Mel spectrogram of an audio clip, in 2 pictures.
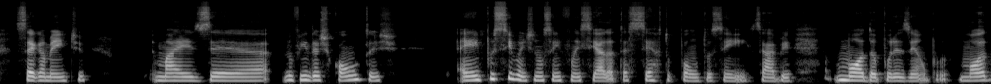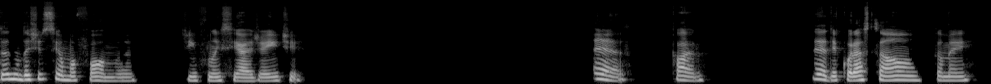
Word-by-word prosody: cegamente. 180 0 +1 0.7
Mas, 175 -2 +1
eh, 175 -1 +1
no 200 +2 0
fim 205 +1 +3
das 195 0 +2
contas, 195 - -1 0.6
é 185 - +2
impossível 245 +4 +3
a - - +1
gente 185 +2 -7
não 185 - +1
ser 190 -1 -3
influenciado 175 - -1
até 185 - -5
certo 190 0 -4
ponto 160 -3 -4
assim, 160 0 -5
sabe. 160 -1 -3 0.4
Moda, 185 -4 +6
por 170 - -3
exemplo, 165 +7 -3
moda 180 +6 +2
não 240 -1 +5
deixa 220 +2 +3
de - - -4
ser 240 - 0
uma 195 -3 +1
forma 170 -3 -2 0.5
de 185 - -6
influenciar 175 -2 -1
a 155 - -2
gente. 175 +5 -3 2.9
É, 225 -8 +2 0.5
claro. 200 -1 0 1.1
É, 235 -3 +4
decoração 195 +1 +3
também. 185 +1 -3
185 Hz, 115 wpm, -24 LUFS, 175-200 Hz, 2.9 s, Moda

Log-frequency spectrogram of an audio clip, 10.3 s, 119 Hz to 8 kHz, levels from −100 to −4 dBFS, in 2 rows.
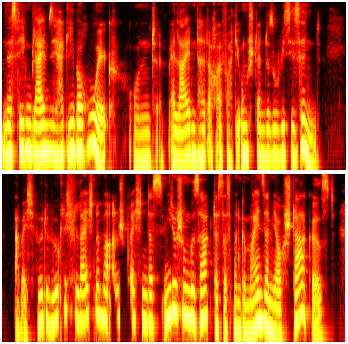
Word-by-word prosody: Und 175 - -3
deswegen 190 +2 +3
bleiben 185 0 +4
sie 180 -2 +1
halt 180 +2 0
lieber 195 +1 +5
ruhig 195 -7 +3 0.2
und 150 -1 -4
e - - -9 0.2
erleiden 160 +2 0
halt 165 0 -1
auch - - -5
einfach 170 -3 -5
die - - -5
Umstände 170 -2 0
so, 165 0 -3
wie 175 - +1
sie 175 0 -4
sind. 165 -7 +1 0.5
Aber 160 -2 -6
ich 145 +2 -10
würde 195 +1 -2
wirklich 220 +7 -3
vielleicht 210 +2 -3
noch 235 - -1
mal 215 -2 -1
ansprechen, 210 -2 -5
dass 190 0 +2
wie 210 +3 +3
du 260 +1 +4
schon 240 -4 +1
gesagt 215 0 +1
hast, 175 - -1
dass 155 - -5
man 160 -1 -1
gemeinsam 170 +4 +3
ja 145 -2 0
auch 140 - -7
stark 215 +5 +1
ist 130 0 -3
180 Hz, 235 wpm, -22 LUFS, 160-205 Hz, 0.5 s, lieber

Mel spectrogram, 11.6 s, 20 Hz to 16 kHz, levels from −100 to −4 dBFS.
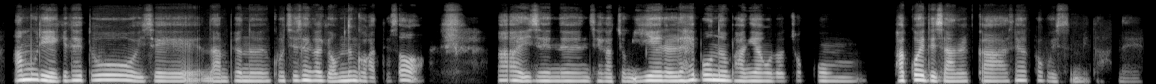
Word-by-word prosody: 아무리 215 -1 +6
얘기를 180 +3 +1
해도 210 -1 +2
이제 170 0 -4
남편은 175 +1 -4
고칠 185 +1 -6
생각이 190 -3 +1
없는 180 +4 +2
것 180 -2 -4
같아서 170 +5 -6 0.7
아 200 -1 -1
이제는 175 0 -2
제가 165 0 -7
좀 165 -1 -9
'이해를 185 0 +4
해 210 +4 +4
보는 215 -2 +6
방향으로 175 -2 -3
쪼끔 170 -2 -11 0.4
바꿔야 190 +4 +4
되지 180 -3 +1
않을까?' 170 +1 -5
생각하고 190 -2 -8
있습니다. 75 - -16
네. 145 -1 -28
175 Hz, 310 characters per minute, -24 LUFS, 170-195 Hz, 0.7 s, 아무리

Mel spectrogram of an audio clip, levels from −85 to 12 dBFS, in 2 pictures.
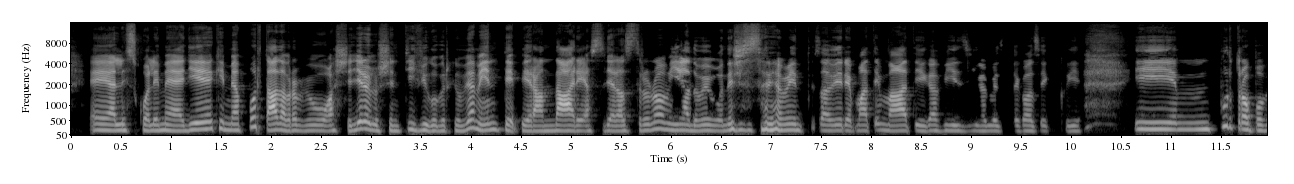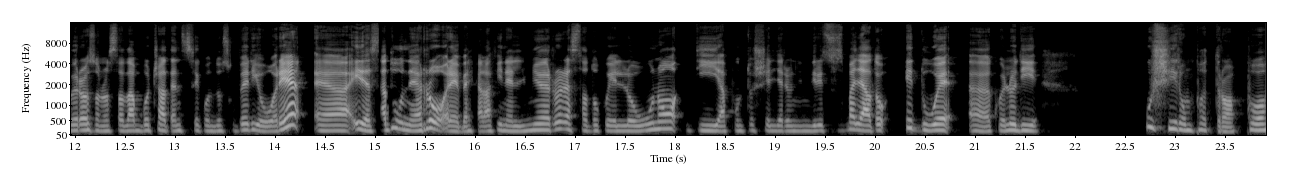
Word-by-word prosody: ehm, 195 -1 +3
alle 185 +1 +4
scuole 180 -1 -2
medie, 190 +5 +5
che 240 0 -5
mi 195 -1 +2
ha - - 0
portata 200 -5 +4
proprio 175 0 -5
a 175 - 0
scegliere 195 +7 +3
lo 190 - -4
scientifico. 175 +2 -5
Perché 170 +1 -9
ovviamente 195 -3 +2
per 170 -2 0
andare 170 +1 +5
a 170 - -1
studiare 170 0 -2
astronomia 190 +3 0
dovevo 175 0 -5
necessariamente 195 -1 0
sapere 180 -1 -1
matematica, 175 0 -1
fisica, 175 -1 -10
queste 170 0 -12
cose 170 -1 -9
qui. 165 0 -14 0.5
Ehm, 220 -1 0
purtroppo 215 -10 -1
però 185 +1 -1
sono 180 -4 -6
stata 170 +1 -2
bocciata 180 0 -3
in 175 - -8
secondo 170 0 -10
superiore 195 - +5
ehm 175 -1 +2
e 210 -4 +5
è - - 0
stato 190 +10 -2
un 215 -5 -4
errore, 175 -1 +3
perché 155 +1 -5
alla 160 +1 -2
fine 175 -1 -2
il 160 +1 -5
mio 195 +2 -1
errore 220 +3 +1
è - - 0
stato 180 -3 -8
quello: 165 -1 -5
1 230 +5 -2
di 175 0 -4
appunto 165 +2 -8
scegliere 170 -1 -8
un 165 0 -10
indirizzo 170 +2 -8
sbagliato 185 -1 +2
e 265 -2 -1
2, 190 -2 +1
uhm, 160 -2 -3
quello 180 +3 -3
di 180 -1 -1 1.1
uscire 240 -5 0
un 190 - -4
po' 195 0 -10
troppo, 180 +5 -3
180 Hz, 170 wpm, -24 LUFS, 170-195 Hz, 1.1 s, medie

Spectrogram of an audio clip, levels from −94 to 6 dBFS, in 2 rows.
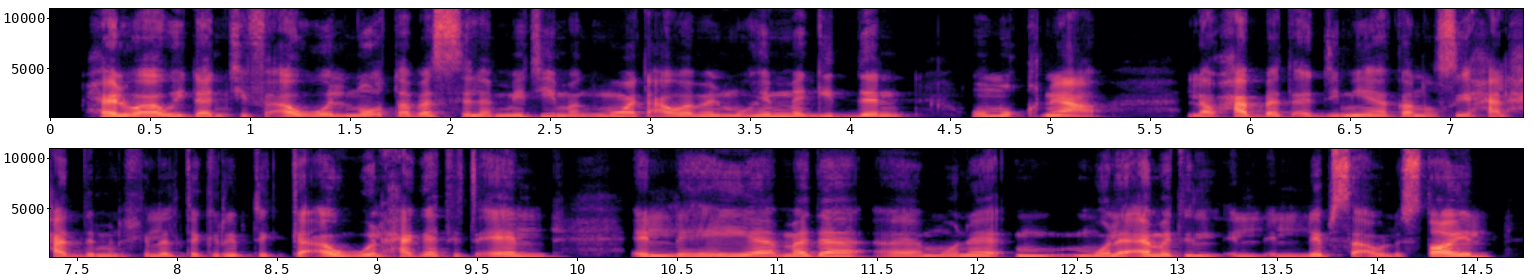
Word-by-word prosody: حلو 175 +2 +6
أوي، 185 +4 +4
ده 135 -5 0
أنتِ 145 +3 -6
في 140 - -10
أول 200 -5 +1
نقطة 205 0 -1
بس 185 +1 0
لميتِ 160 +8 -3
مجموعة 190 +3 -2
عوامل 185 +4 0
مهمة 185 +6 -1
جدًا 180 +1 -2 0.3
ومقنعة، 140 +7 0 0.4
لو 115 +1 0
حابة 165 +6 +4
تقدميها 145 +5 -2
كنصيحة 150 +3 -2
لحد 165 -1 0
من 140 -3 -4
خلال 145 +4 -5
تجربتك 160 +2 -6
كأول 195 -1 +2
حاجة 185 +3 +1
تتقال، 195 +3 -2 0.4
اللي 150 -1 0
هي 190 +4 +2
مدى 195 +3 +2
آآ 150 -8 0
منا 140 +1 -1
م 140 0 -3
ملائمة 140 +7 +4
ال 145 -5 -5
ال 130 0 -8
اللبس 140 +7 -1
أو 130 - -1
الاستايل 195 +10 +4
165 Hz, 150 wpm, -25 LUFS, 145-190 Hz, 0.4 s, حلو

